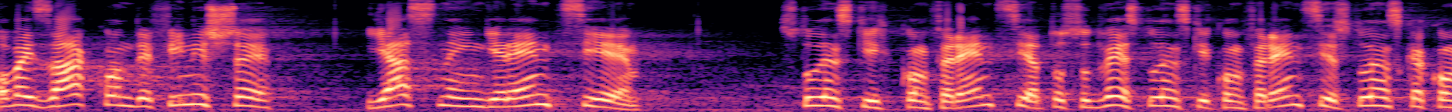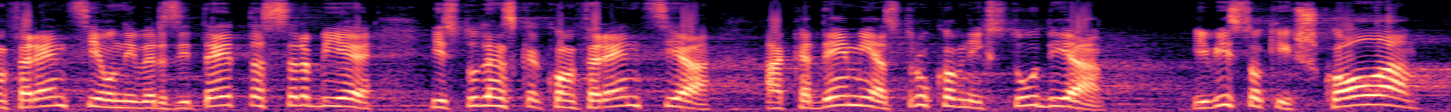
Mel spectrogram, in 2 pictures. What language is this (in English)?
Serbian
